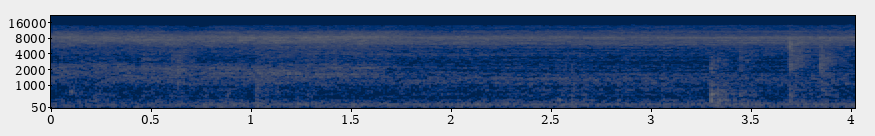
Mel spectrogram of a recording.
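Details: Oxygen administration demonstration in EMS training: steady soft hiss of oxygen flowing from a cylinder regulator, with a couple of faint clicks near the end.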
